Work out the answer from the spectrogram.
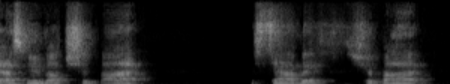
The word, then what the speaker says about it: Shabbat: me about shabbat sabbath shabbat where in yiddish ashkenazi pronunciation shabbos shabbat or shabbos is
